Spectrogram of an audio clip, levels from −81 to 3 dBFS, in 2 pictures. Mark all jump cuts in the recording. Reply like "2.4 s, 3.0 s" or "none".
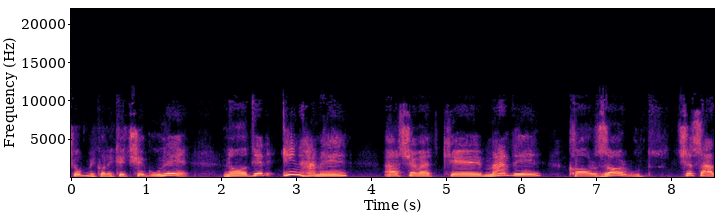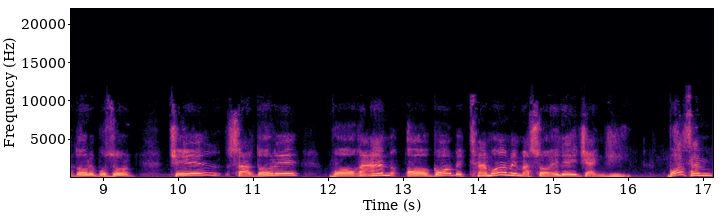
none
